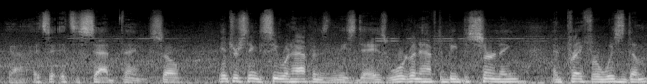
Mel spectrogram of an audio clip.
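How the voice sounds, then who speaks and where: A man at a medium pitch talking at a very fast pace, with noticeable background noise. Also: ordinary pitch variation. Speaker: radio host. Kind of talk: casual chat. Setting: outdoors.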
